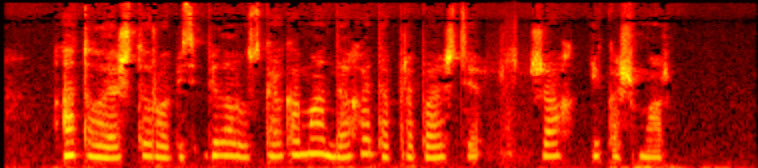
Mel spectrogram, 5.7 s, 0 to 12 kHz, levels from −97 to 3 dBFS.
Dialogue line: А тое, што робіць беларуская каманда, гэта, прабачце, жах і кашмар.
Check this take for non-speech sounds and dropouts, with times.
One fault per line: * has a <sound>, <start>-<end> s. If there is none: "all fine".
* has a laugh, 3.7-3.9 s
